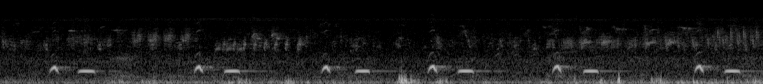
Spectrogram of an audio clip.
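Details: Eurasian cuckoo recorded on a Sony A7M3, calling a steady falling two-note cuck-oo six times, about once every one and a quarter seconds, with a few soft knocks and a background of high chirping insects and small birds.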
